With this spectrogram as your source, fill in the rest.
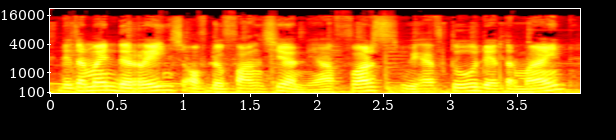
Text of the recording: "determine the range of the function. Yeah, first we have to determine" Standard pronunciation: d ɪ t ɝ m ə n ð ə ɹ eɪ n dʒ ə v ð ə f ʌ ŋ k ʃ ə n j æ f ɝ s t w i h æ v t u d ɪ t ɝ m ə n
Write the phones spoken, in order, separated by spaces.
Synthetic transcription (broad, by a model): d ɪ t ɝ m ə n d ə ɹ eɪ n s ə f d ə f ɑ ŋ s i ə n j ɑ f ɝ s t w i h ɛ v t u d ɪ t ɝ m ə n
